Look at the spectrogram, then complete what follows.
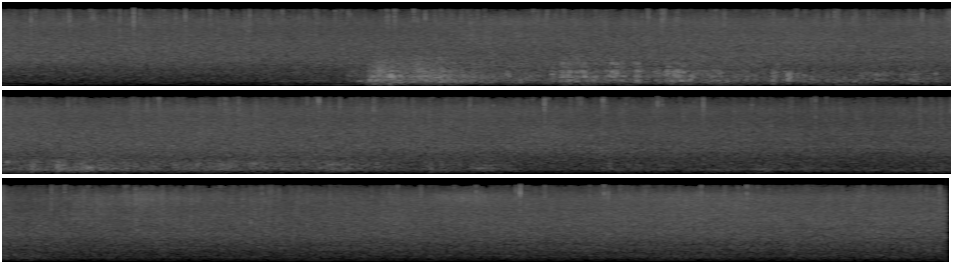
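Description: Heavy rain falling steadily. About four seconds in, a sudden thunderclap breaks, then rolls on in waves of low thunder that fade away over the next ten seconds or so.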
